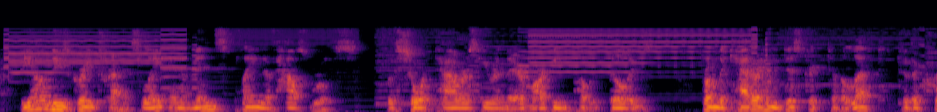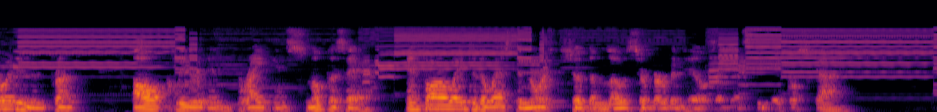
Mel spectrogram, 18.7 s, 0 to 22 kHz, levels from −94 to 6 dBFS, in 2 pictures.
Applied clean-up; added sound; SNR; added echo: classical method WPE with log-MMSE.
